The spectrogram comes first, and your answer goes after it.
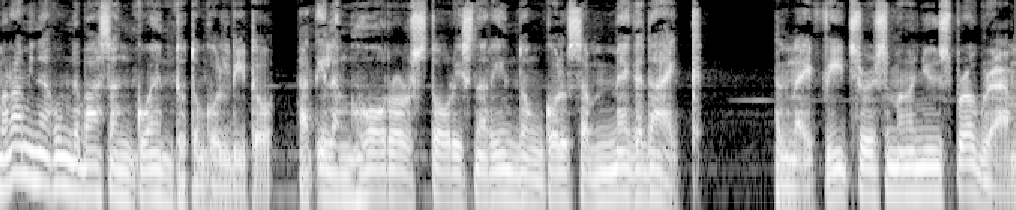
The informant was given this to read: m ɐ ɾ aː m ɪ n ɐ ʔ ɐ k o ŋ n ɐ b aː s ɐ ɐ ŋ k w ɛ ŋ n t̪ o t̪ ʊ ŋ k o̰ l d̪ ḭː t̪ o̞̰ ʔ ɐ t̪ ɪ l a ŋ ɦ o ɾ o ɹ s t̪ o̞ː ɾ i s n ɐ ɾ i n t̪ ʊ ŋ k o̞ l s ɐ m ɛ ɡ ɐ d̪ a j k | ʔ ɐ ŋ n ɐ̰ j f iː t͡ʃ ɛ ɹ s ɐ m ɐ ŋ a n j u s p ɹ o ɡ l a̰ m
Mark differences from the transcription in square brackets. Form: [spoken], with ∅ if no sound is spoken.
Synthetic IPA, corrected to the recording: m ɐ ɾ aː m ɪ n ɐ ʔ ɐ k o ŋ n ɐ b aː s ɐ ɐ ŋ k w ɛ [∅] n t̪ o t̪ ʊ ŋ k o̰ l d̪ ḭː t̪ o̞̰ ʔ ɐ t̪ ɪ l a ŋ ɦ o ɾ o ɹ s t̪ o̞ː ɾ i s n ɐ ɾ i n t̪ ʊ ŋ k o̞ l s ɐ m ɛ ɡ ɐ d̪ a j k | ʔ ɐ ŋ n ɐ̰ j f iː t͡ʃ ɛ ɹ s ɐ m ɐ ŋ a n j u s p ɹ o ɡ [ɹ] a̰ m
